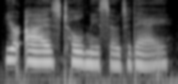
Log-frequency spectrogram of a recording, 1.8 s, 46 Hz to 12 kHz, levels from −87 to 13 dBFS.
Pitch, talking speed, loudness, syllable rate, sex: 185 Hz, 200 wpm, -17 LUFS, 4.3 syllables/s, female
